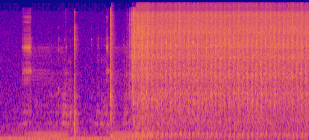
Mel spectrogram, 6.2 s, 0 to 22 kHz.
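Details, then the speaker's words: ASR33 Teletype printer after motor restoration, run at 90 V and drawing about 1 A (over 7 A before), not getting hot: mechanism settles into a fast even clatter about four beats a second, normal running. "okay well it seems to work it's got the power to drive the machine it's not getting hot straight away"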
